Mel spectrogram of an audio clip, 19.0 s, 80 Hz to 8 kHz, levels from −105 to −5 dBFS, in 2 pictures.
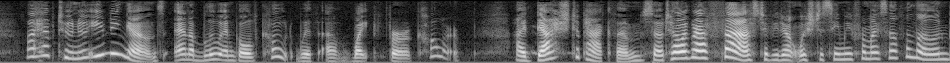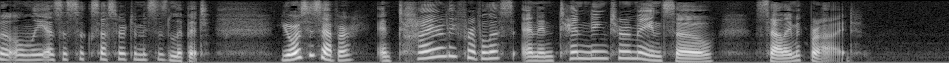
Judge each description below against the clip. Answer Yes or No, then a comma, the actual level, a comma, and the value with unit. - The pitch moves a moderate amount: No, wide, 7.1 semitones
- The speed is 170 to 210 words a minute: Yes, average, 175 wpm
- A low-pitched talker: No, very high, 255 Hz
